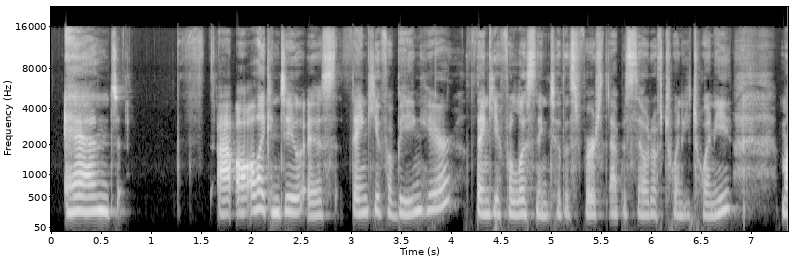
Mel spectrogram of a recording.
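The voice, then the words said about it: Slightly raw voice. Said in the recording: “My voice is still kind of like a bit raw because I was a bit sick.”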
